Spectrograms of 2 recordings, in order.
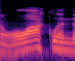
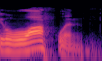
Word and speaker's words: Laughlin: I've been corrected many times from people in my inbox that I was saying Laughlin, Nevada, and it's actually Laughlin. But how the fuck would I know? I've never been there before. – So who cares? – It's spelled L-A-U-G-H-L-I-N. So why the fuck would it be Laughlin? But it is Laughlin, Nevada.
